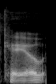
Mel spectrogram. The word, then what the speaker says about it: KO: is my name is KO and yes it's pronounced KO not cow I have to clarify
